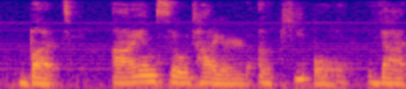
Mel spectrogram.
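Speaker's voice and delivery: very slow speech, each word carefully chosen.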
